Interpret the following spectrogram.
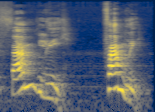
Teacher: you omit the i and you say family family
